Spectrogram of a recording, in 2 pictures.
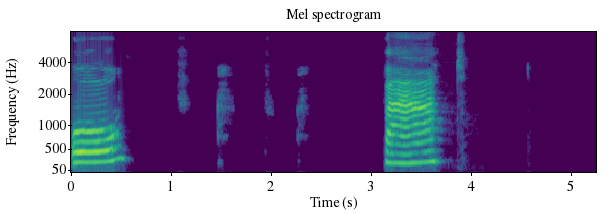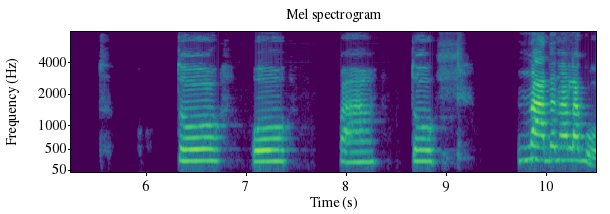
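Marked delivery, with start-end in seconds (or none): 0.0-8.9 very slow, halting, syllable-by-syllable sounded-out reading. Showing how someone who decodes very slowly reads, slow syllable-by-syllable reading. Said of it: "Cada uma dessas palavras nessa velocidade".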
